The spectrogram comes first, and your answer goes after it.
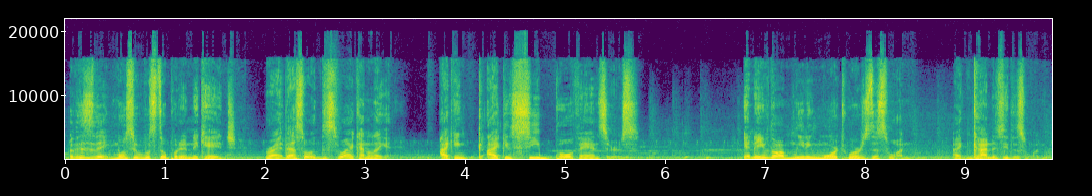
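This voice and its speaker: A man's voice: medium pitch, big pitch swings, fast, darkish tone, soft background music. A young man giving casual gameplay commentary in a chatty, slangy, sweary way. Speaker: game streamer.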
